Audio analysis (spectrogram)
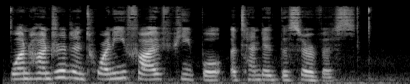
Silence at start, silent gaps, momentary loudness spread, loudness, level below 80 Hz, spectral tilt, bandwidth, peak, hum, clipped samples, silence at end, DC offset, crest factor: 0.1 s; none; 9 LU; -19 LUFS; -46 dBFS; -2 dB/octave; 17 kHz; -2 dBFS; none; under 0.1%; 0.25 s; under 0.1%; 18 dB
